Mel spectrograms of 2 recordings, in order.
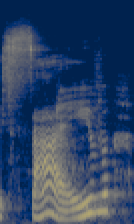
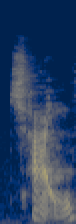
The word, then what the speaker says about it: chive: like its name so we would say sive but then this is actually called chive with the proper pronunciation it is chive okay and what do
